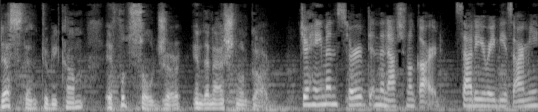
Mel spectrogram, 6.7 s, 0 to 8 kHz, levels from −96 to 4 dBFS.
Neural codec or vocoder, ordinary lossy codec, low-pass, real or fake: none; MP3, 32 kbps; 7.2 kHz; real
